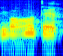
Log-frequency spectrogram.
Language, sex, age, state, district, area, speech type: Urdu, female, 60+, Bihar, Supaul, rural, spontaneous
